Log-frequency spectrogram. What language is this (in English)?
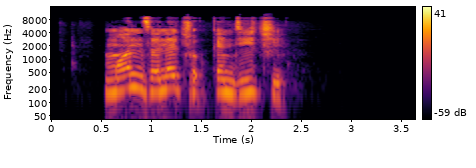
Ngomba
